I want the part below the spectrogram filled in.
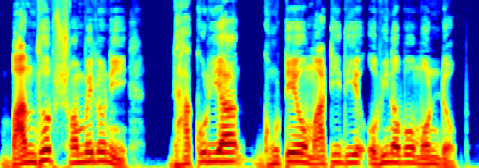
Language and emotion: Bengali, neutral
